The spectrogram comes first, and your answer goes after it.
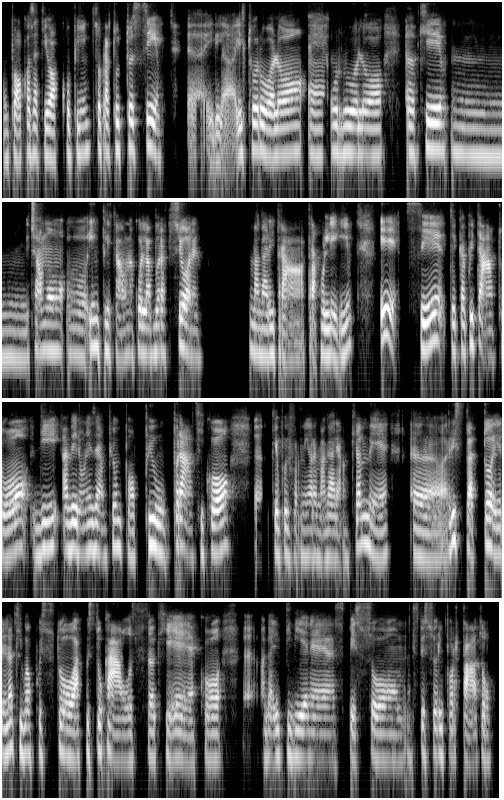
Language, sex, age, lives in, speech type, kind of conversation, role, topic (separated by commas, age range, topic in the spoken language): Italian, female, 20-24, Italy, conversation, advice, advisor, Cosa intende davvero chi mi critica quando dice che il mio lavoro è confuso?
